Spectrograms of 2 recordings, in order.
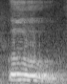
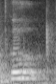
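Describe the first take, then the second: First: "ku" held long and falling, louder; long vowel. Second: "ku" high, short and cut off; short vowel. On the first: Teacher combining K, U and ba, long "ku". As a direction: draw out "ku" loudly. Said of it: "K, U, ba". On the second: Teacher combining K with U, short "ku". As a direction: say a brief, higher "ku". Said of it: "K, U". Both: Shown as a demonstration.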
